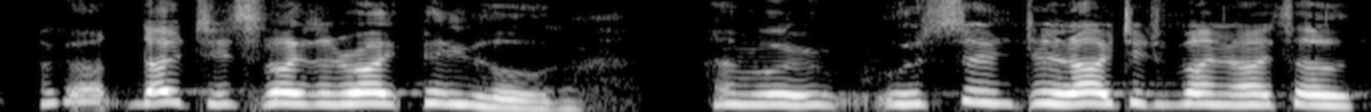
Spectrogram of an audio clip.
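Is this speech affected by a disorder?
Yes: Huntington's disease.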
